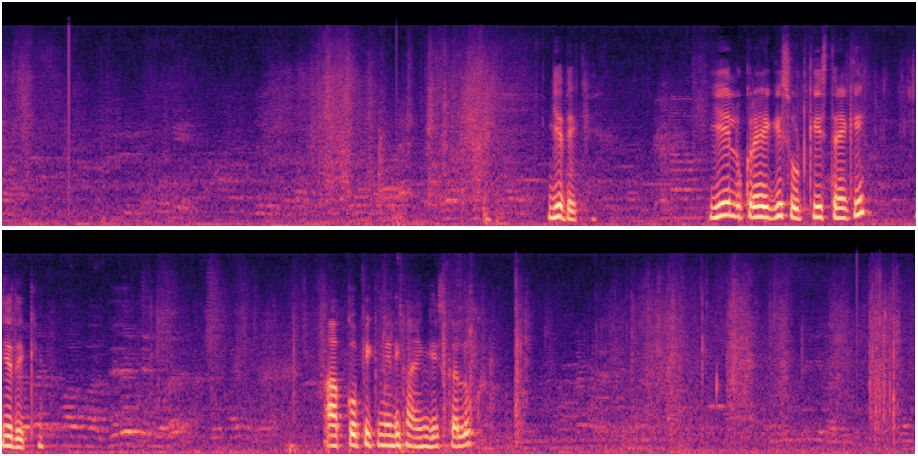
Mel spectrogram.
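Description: Fabric rustles as it is handled and spread out.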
